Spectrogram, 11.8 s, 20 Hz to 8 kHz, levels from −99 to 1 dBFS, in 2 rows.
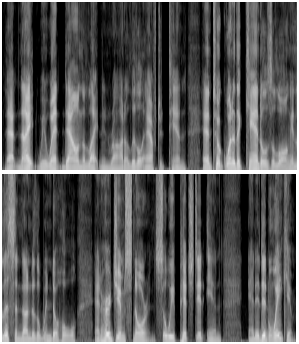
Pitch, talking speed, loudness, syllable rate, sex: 125 Hz, 200 wpm, -21 LUFS, 4.9 syllables/s, male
